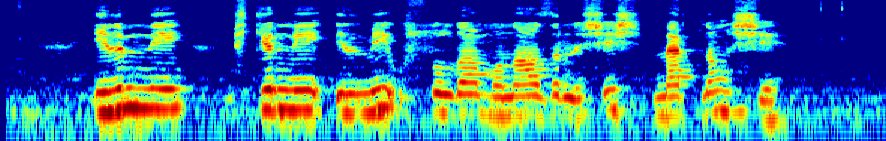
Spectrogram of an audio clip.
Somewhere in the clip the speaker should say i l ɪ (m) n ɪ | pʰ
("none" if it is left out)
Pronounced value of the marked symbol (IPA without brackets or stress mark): m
